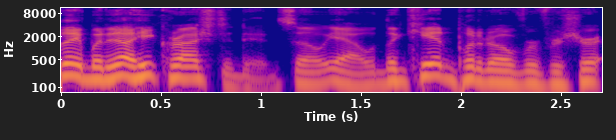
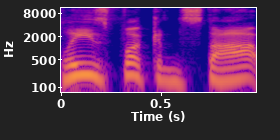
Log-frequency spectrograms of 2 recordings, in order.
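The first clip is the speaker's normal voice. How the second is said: put-on crying, tearful, pleading voice, tearing up. Retelling a film scene where Alex pleads while tearing up: imitating Alex crying. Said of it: "he was tearing up, crying, like".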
